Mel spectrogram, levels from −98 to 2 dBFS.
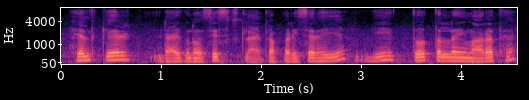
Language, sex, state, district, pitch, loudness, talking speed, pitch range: Hindi, male, Uttar Pradesh, Gorakhpur, 130 Hz, -29 LUFS, 170 wpm, 115-145 Hz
